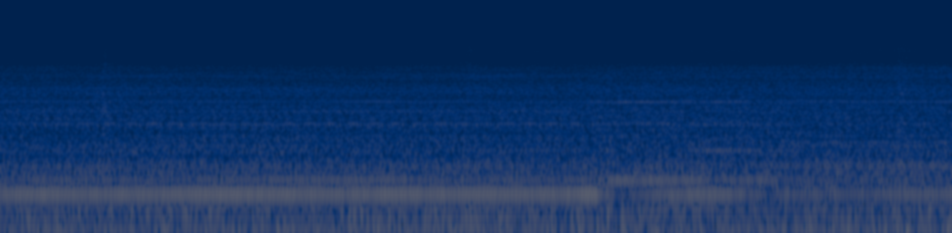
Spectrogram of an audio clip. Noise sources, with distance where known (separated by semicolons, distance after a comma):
engine of unclear size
